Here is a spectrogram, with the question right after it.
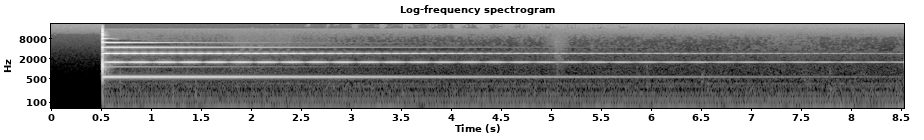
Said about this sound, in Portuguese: Agora, ao toque do sino, vamos começar.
